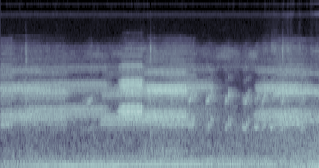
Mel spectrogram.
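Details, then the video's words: Frogs at night: one loud buzzy trill stands out briefly over fainter, distant trilling callers, with a steady low hum throughout. "A Strange Night Sound? And Frogs!"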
